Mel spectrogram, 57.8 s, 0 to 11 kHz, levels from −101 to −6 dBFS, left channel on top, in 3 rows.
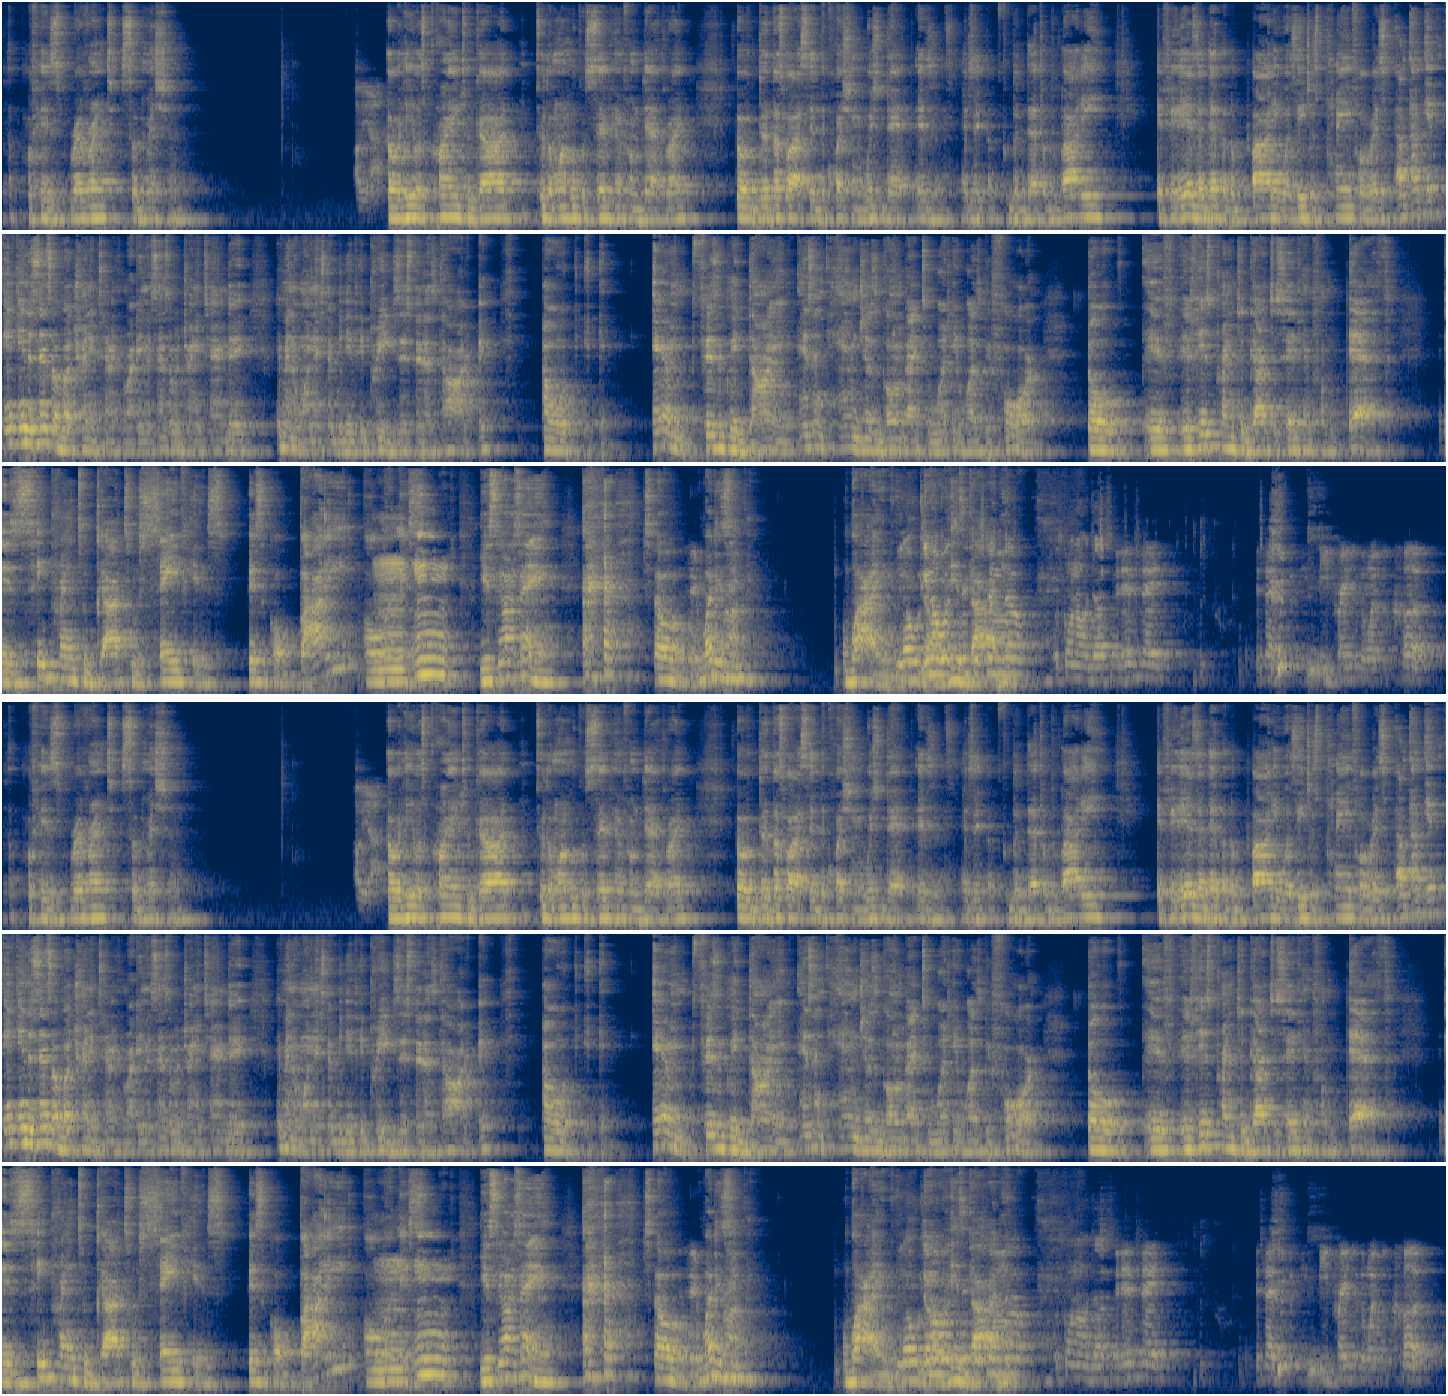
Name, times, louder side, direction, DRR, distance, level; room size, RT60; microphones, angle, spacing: voice 1, 0.3-2.4 5.1-6.7 7.1-9.1 9.3-14.6 15.4-26.0 26.5-26.8 27.9-33.0 33.7-34.2 34.5-37.8 38.5-41.5 41.8-44.1 44.9-48.3 49.7-51.9, equal, ahead, 0 dB, 0.7 m, -32 dB
voice 2, 4.7-5.1 5.8-6.2 47.7-48.3 51.7-52.0 53.3-54.0 55.3-55.5 56.0-57.4, right 1 dB, 50° right, 1 dB, 1.3 m, -42 dB
voice 3, 43.4-44.5 50.4-52.1 52.5-53.4 55.4-55.6 55.9-56.3, left 3 dB, 45° left, 5 dB, 0.6 m, -31 dB
9.2 x 3.5 x 4.4 m, 1.0 s
head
